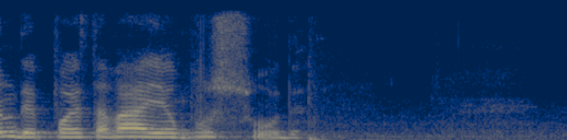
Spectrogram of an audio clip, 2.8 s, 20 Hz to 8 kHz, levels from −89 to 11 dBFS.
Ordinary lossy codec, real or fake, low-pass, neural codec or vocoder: none; real; 7.2 kHz; none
